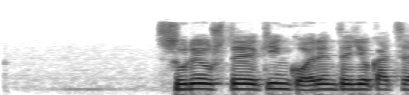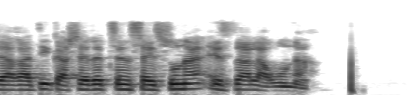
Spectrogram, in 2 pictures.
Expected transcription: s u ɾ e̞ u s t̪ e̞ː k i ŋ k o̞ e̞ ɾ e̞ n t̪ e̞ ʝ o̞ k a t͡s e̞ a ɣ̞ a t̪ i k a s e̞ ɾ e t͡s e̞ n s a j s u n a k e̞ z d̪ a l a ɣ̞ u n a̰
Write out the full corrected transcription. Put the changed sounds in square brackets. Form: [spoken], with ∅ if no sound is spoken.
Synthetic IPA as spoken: s u ɾ e̞ u s t̪ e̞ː k i ŋ k o̞ e̞ ɾ e̞ n t̪ e̞ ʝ o̞ k a t͡s e̞ a ɣ̞ a t̪ i k a s e̞ ɾ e t͡s e̞ n s a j s u n a [ʔ] e̞ z d̪ a l a ɣ̞ u n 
